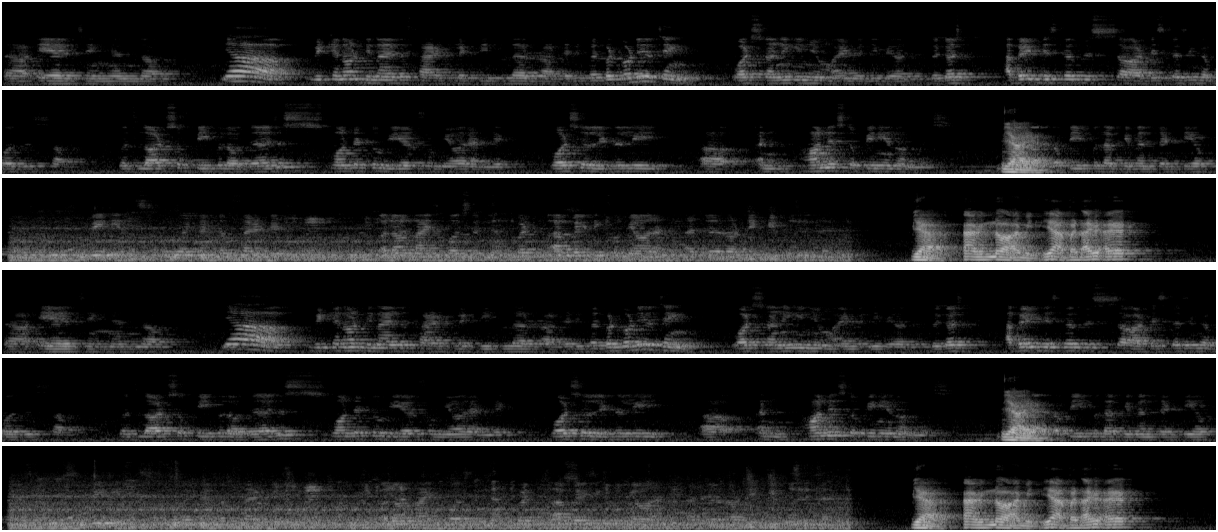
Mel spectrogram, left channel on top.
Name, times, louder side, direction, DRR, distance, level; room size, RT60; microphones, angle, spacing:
voice 1, 0.0-1.6 2.2-6.9 7.3-9.6 10.0-12.8 13.3-17.2 17.6-18.7 19.1-21.6 22.1-22.5 22.8-24.5 25.2-27.1 28.0-32.3, left 1 dB, 70° left, -1 dB, 3.7 m, -38 dB
voice 2, 22.0-22.6 33.4-35.5, equal, ahead, 6 dB, 0.6 m, -24 dB
sound 1, 24.3-32.8, right 1 dB, 45° right, 0.9 m, -35 dB
15.0 x 6.2 x 5.6 m, 0.90 s
head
